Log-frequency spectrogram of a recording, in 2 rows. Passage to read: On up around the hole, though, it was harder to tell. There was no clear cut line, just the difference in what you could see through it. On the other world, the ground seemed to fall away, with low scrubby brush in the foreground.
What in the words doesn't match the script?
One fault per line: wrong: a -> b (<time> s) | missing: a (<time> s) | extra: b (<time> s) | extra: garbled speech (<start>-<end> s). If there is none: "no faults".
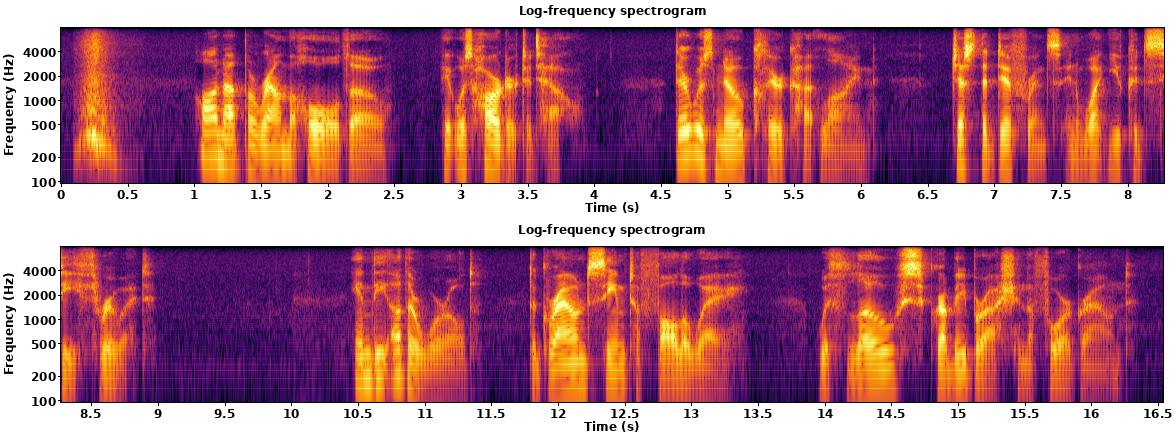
wrong: On -> In (10.5 s)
